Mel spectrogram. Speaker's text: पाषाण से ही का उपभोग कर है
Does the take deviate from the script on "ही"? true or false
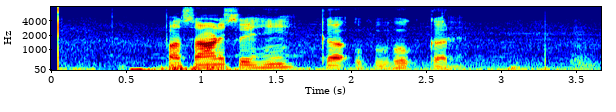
false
